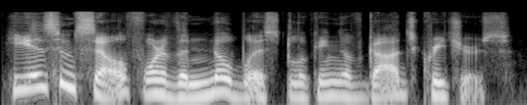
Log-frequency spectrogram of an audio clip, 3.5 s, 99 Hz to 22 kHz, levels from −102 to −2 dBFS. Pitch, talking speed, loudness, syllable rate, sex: 175 Hz, 190 wpm, -18 LUFS, 5.1 syllables/s, male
